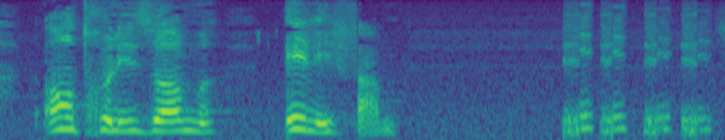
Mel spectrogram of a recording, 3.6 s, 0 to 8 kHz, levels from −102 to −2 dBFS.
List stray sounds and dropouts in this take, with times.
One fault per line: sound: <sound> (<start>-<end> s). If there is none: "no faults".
sound: laugh (2.8-3.6 s)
